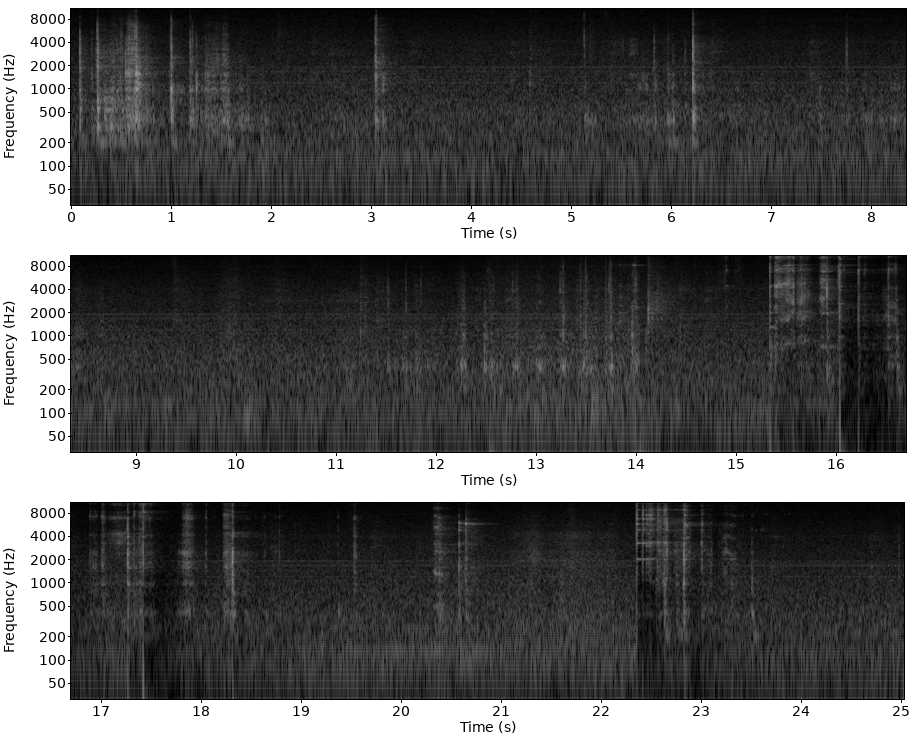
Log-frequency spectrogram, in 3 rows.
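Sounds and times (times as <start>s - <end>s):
small steel parts clinking: 15.3s - 18.4s, 22.4s - 23.2s.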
